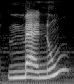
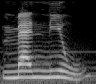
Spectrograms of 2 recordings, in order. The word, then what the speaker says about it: menu: Menu? What is in menu today? No. This is called menu.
